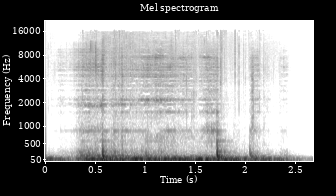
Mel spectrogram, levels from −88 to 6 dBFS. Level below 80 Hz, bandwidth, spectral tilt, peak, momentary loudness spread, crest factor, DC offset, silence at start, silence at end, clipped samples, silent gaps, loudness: -20 dBFS; 15.5 kHz; -6.5 dB/octave; -2 dBFS; 11 LU; 16 dB; under 0.1%; 0 s; 0.15 s; under 0.1%; none; -22 LUFS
